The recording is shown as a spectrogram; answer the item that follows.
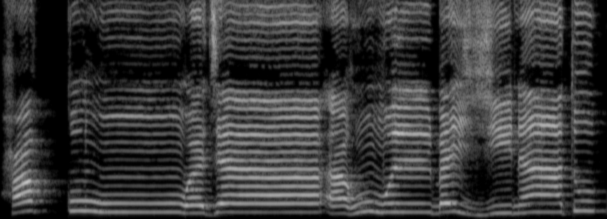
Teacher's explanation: یہاں پر خالف سے پہلے زبر ہے، اور اس پر مد بھی ہے، تو ہم اسے 4 حرکت کے برابر کھینچ کے پڑھیں گے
